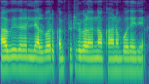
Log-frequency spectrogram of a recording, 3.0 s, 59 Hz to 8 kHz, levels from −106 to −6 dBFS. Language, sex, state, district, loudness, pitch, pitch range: Kannada, male, Karnataka, Koppal, -21 LUFS, 135 Hz, 130-140 Hz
